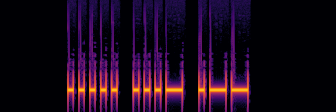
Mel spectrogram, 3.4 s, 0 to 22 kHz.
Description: Morse code, heard as a keyed tone, about 22 wpm, 700 Hz. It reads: 5VW
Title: Three Challenging Letter-Number Combinations 22wpm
